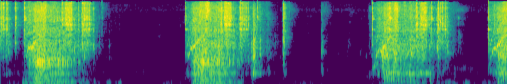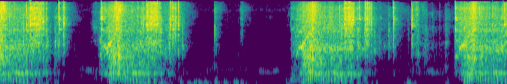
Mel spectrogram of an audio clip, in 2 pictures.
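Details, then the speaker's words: Free two-stroke weedeater, low-speed carb screw opened too far while adjusting: short ragged blubbery rev bursts instead of crisp; running too rich, screw then closed back down. "Alright, so I gave it too much. So now we're going to loosen it, or tighten it down, I should say."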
